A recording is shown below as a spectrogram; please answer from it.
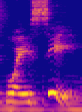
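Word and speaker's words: Boise: to talk about is boy c not pronounced with a z but rather with a c so boy c now to me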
